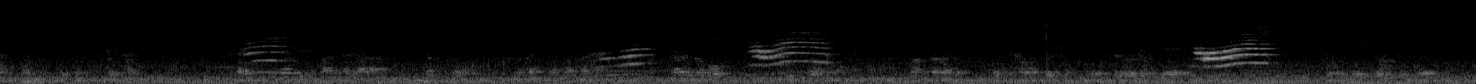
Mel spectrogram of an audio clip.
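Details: Silver female Maine Coon kept at a Tokyo breeding cattery meows four times, clear drawn-out mews that bend up then down, spaced a few seconds apart, with soft human speech and indoor hum underneath.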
